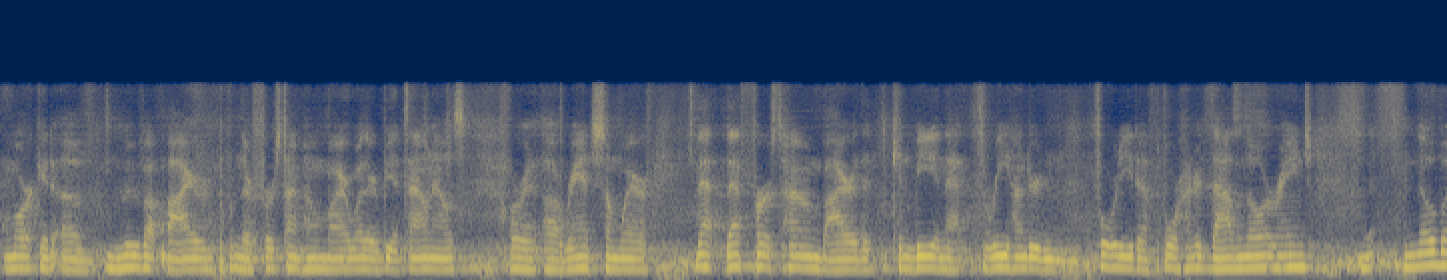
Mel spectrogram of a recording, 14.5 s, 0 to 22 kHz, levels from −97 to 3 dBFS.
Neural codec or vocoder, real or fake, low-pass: codec, 24 kHz, 0.9 kbps, DualCodec; fake; 7.2 kHz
